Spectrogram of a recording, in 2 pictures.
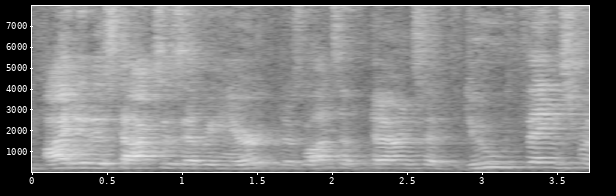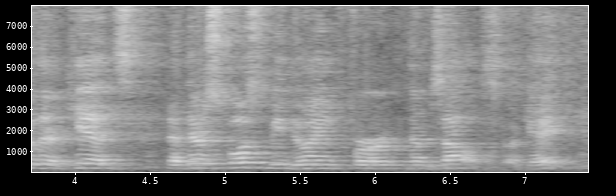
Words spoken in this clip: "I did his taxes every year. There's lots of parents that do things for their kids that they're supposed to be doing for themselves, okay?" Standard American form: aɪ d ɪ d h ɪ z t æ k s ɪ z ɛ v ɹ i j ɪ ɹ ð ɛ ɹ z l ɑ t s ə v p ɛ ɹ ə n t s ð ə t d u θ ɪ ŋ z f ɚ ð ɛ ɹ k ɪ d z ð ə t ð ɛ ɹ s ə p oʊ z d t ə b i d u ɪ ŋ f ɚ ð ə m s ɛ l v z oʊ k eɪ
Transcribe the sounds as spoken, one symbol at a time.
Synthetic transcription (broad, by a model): aɪ d ɪ d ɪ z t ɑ k s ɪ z ɛ v ɹ i j ɪ ɹ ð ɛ ɹ z l ɑ t s ə v p ɛ ɹ ə n t s ð ə t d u θ ɪ ŋ z f ɚ ð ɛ ɹ k ɪ d z ð ə t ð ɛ ɹ s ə p oʊ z t ə b i d u ɪ ŋ f ɚ ð ə m s ɛ l v z oʊ k eɪ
